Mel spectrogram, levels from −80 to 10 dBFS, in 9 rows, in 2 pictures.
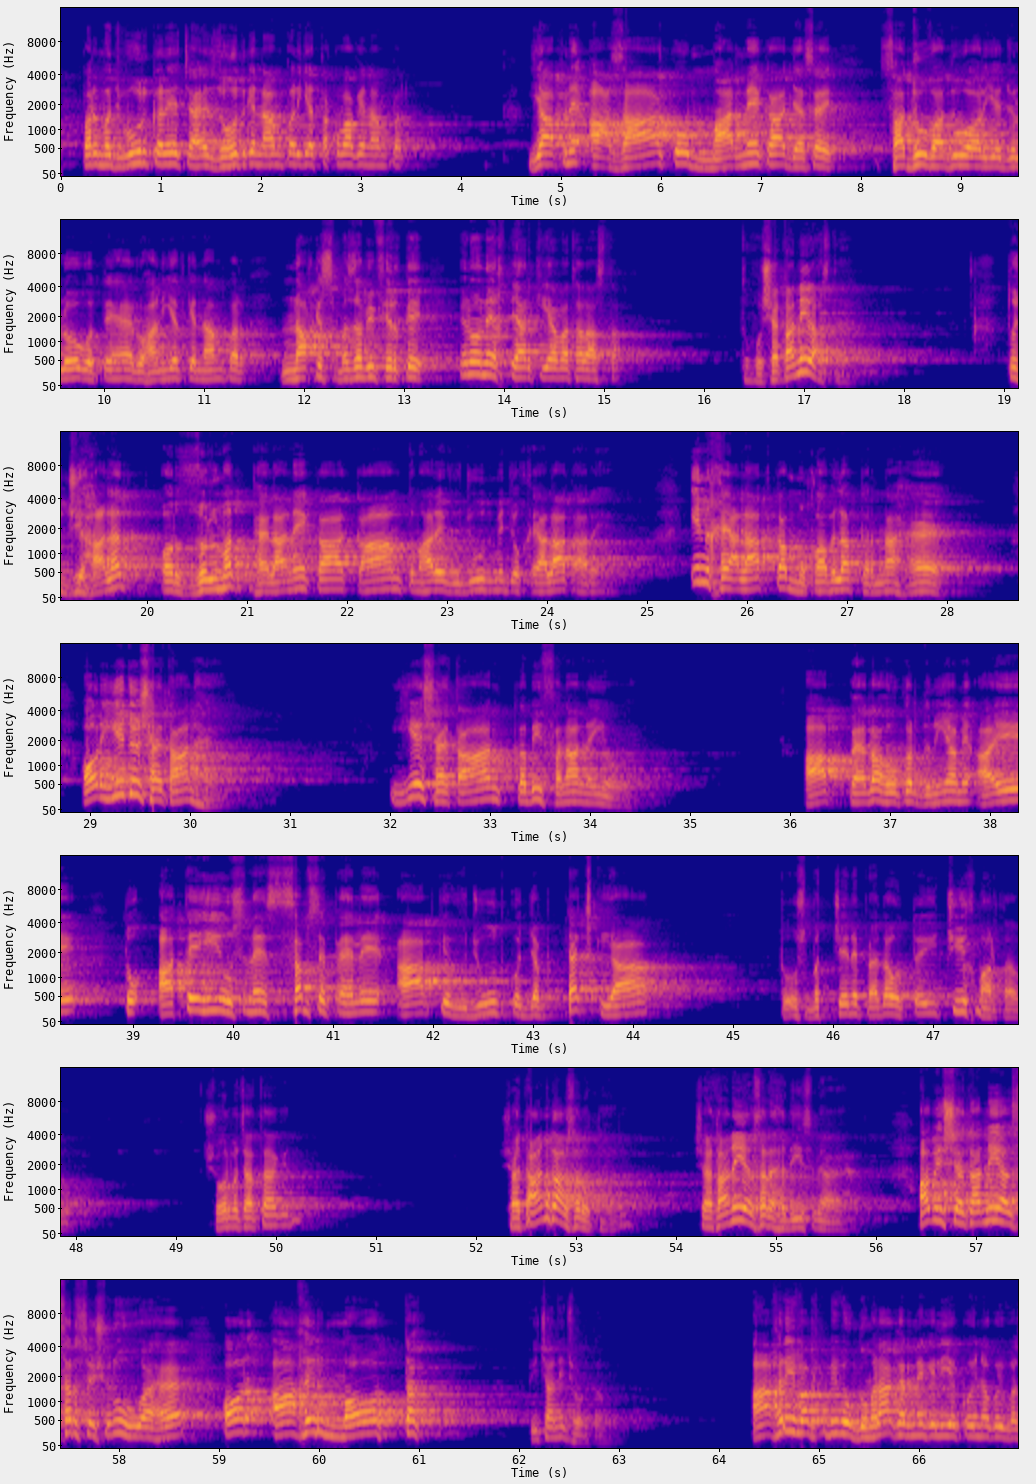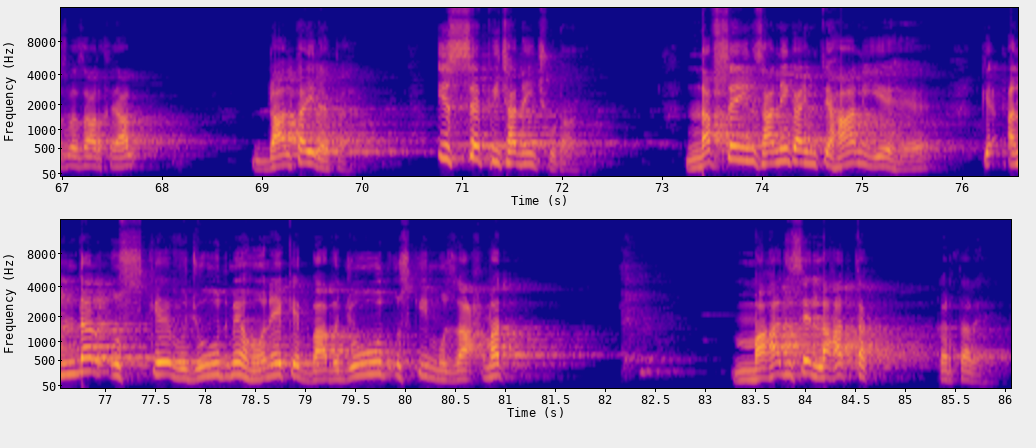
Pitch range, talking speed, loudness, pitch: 170-260 Hz, 135 wpm, -17 LUFS, 205 Hz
